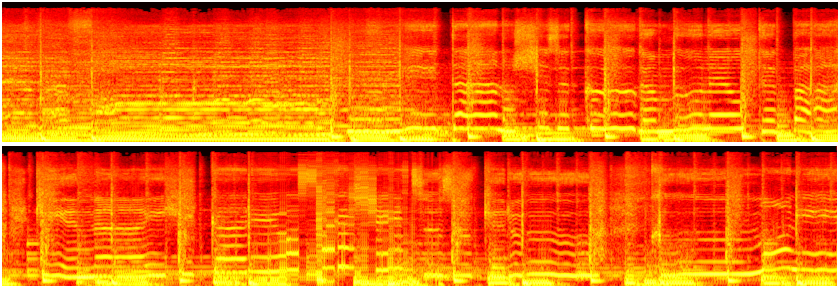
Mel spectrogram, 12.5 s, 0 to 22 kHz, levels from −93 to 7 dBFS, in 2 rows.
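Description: Hard clipping runs through the whole clip. The signal is driven about 5 dB past what the chain can pass. About one sample in twenty hits the ceiling and is cut flat. Those flat tops add high harmonics, heard as crackle on the peaks.

From 8.27 to 9.56 s the sound turns robotic. It takes on a rigid, metallic buzz at 66.8 Hz. The likely cause is repeated short buffers. A chunk of about 15 ms is replayed over and over while roughly half the real audio is skipped.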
